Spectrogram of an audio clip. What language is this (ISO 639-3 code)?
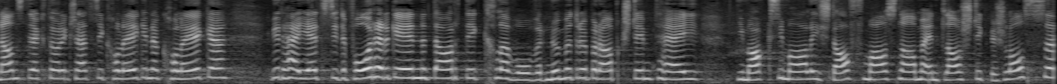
gsw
